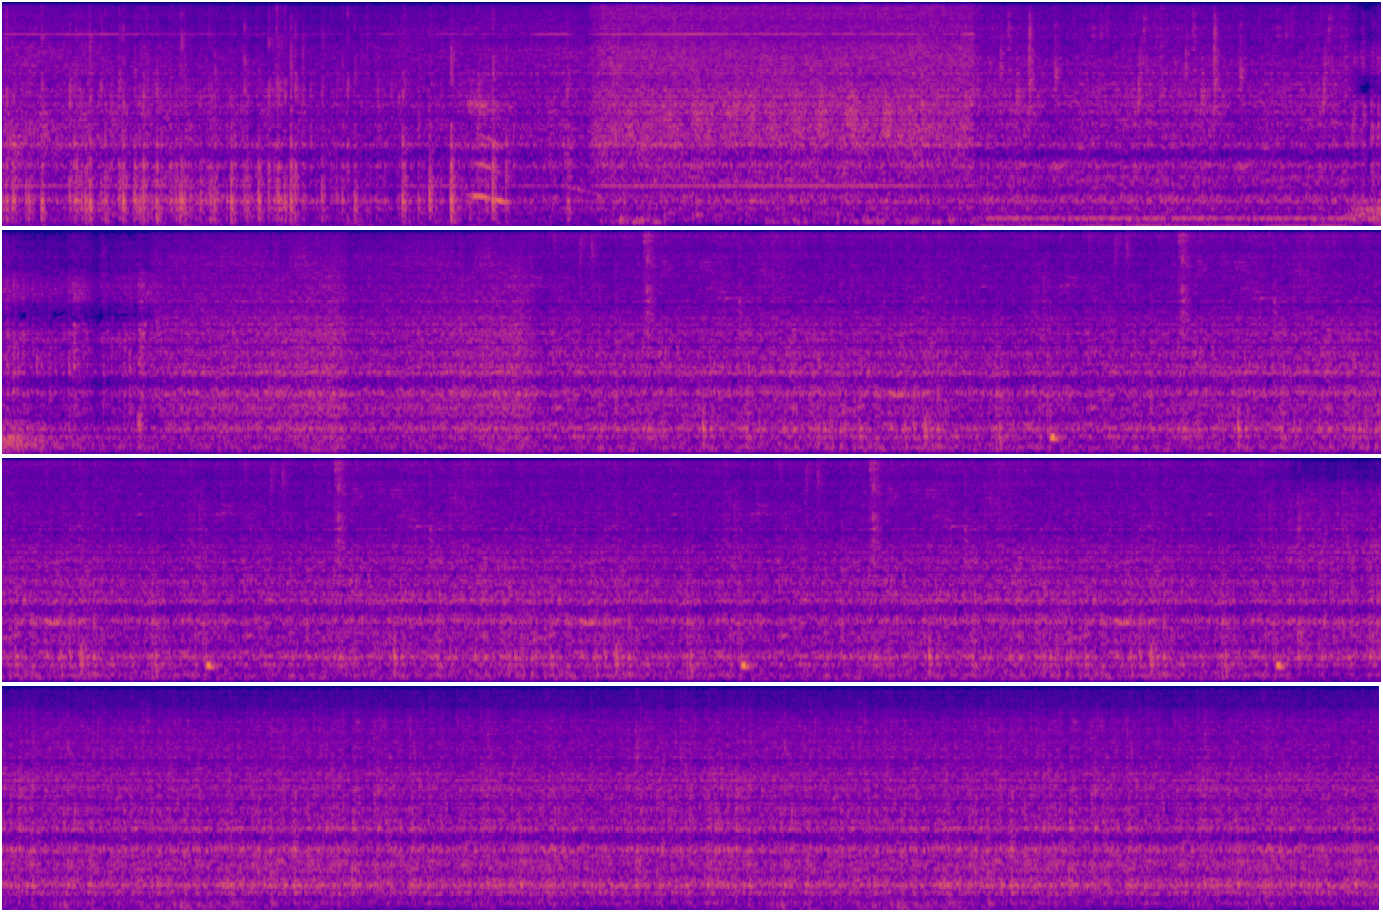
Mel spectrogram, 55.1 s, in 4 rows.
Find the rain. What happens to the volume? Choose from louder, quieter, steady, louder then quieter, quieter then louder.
steady.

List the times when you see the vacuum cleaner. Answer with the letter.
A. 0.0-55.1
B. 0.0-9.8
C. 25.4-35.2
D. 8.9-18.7
B.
